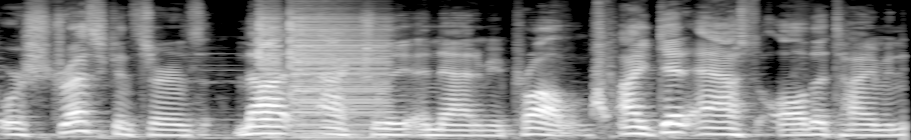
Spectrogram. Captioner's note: buzzer buzzes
